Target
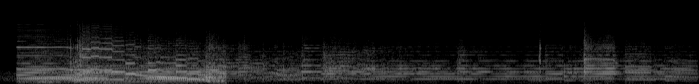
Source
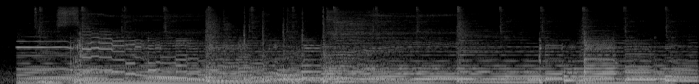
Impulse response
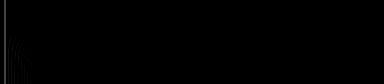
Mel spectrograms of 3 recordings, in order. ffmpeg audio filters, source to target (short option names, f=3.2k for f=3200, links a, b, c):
-filter_complex "[0:a]asetnsamples=n=441:p=0,asendcmd='2.26 highpass f 820',highpass=260[a];[1:a]atrim=start_sample=2205,atrim=end_sample=3969[b];[a][b]afir=irnorm=-1:irlink=0,adynamicsmooth=sensitivity=4:basefreq=550"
